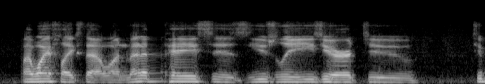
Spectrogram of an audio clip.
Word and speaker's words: Menapace: wife likes that one Menapace is usually easier to to pronounce but you know growing up like I said it was often mistaken for menopause which I got a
